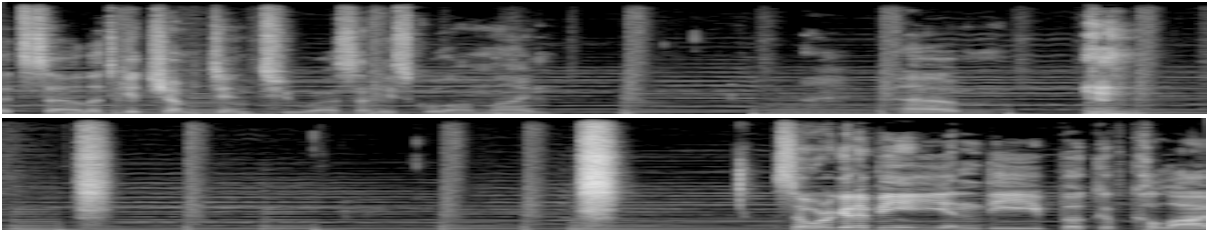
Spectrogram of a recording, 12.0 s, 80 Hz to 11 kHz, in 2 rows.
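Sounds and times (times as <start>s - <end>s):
man clearing his throat: 5.4s - 5.8s.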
